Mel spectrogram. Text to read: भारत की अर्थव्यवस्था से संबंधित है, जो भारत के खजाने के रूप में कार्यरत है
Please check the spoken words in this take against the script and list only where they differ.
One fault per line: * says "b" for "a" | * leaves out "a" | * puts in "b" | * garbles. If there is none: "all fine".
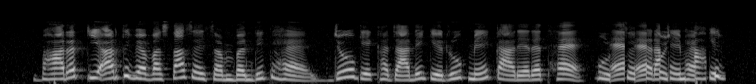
* leaves out "भारत"
* garbles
